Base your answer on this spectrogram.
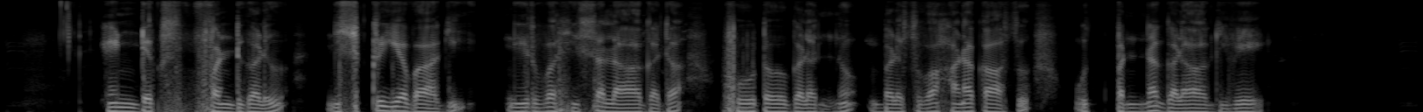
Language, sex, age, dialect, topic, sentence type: Kannada, male, 51-55, Mysore Kannada, banking, statement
